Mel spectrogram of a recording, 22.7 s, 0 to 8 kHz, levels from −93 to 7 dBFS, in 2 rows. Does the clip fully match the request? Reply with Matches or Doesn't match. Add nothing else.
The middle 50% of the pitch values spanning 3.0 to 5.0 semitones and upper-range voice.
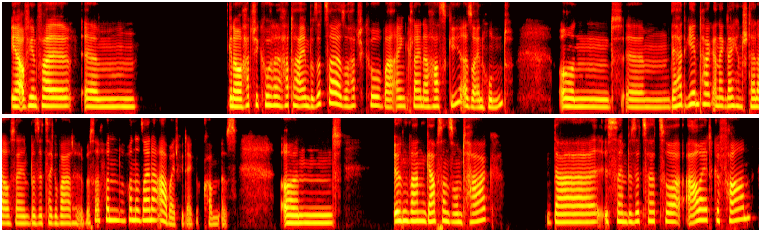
Matches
